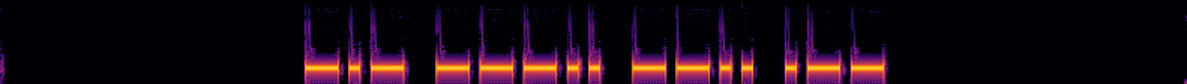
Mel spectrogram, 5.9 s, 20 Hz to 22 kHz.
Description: Morse code, heard as a keyed tone, about 26 wpm, 700 Hz. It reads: K8ZW
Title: Speed Racing - USA 1x2 Call Signs 22wpm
